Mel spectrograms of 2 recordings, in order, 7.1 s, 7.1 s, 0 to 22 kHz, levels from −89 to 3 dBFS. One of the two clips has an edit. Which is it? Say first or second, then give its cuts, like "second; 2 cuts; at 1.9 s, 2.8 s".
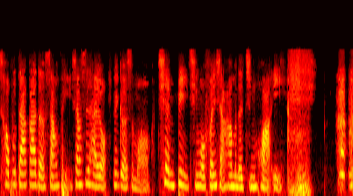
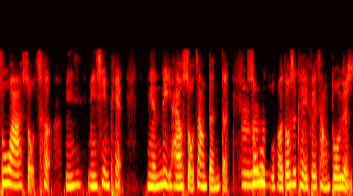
first; 2 cuts; at 2.2 s, 3.1 s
